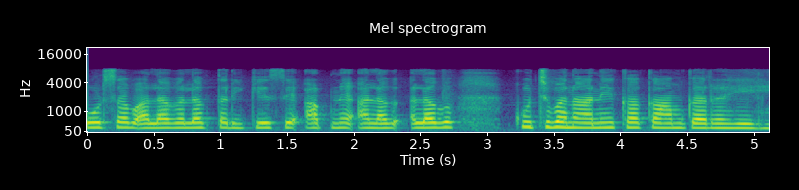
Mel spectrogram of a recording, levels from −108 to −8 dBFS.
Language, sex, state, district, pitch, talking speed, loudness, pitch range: Hindi, female, Bihar, Jamui, 220 Hz, 175 wpm, -20 LUFS, 210-225 Hz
